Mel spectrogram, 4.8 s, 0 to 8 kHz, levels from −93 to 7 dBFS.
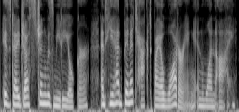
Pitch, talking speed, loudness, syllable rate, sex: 195 Hz, 190 wpm, -18 LUFS, 5.6 syllables/s, female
